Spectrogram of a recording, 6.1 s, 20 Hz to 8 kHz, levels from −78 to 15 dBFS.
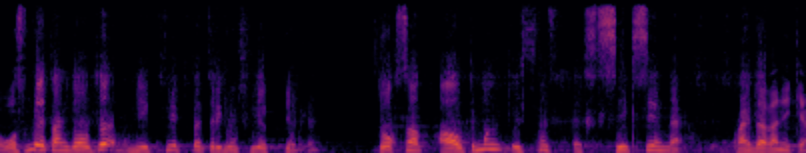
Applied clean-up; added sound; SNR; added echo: neural separator model SepFormer DNS4.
